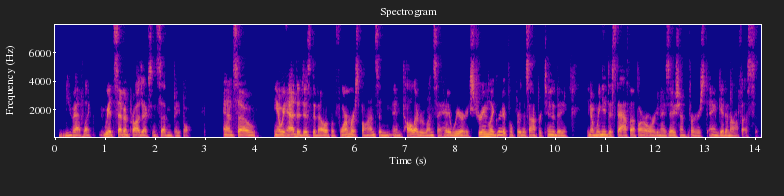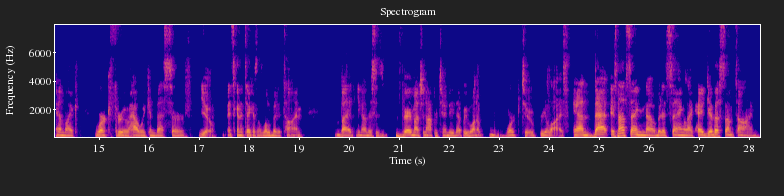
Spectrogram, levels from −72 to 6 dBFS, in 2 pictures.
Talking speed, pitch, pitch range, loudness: 215 wpm, 105 Hz, 100-115 Hz, -20 LUFS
